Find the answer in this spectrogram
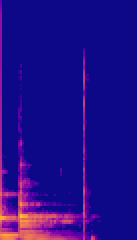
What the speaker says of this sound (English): my phone is quacking at me.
